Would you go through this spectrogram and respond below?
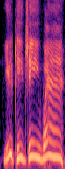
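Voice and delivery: high mock whine, crying it out; high mocking wail; mocking crybaby wail. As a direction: squeal it like a whiny baby. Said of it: "run screaming, cry like bitches".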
